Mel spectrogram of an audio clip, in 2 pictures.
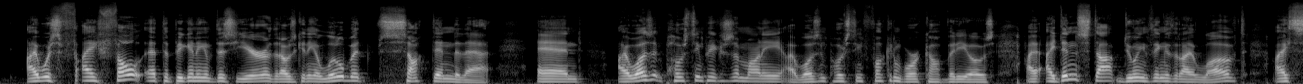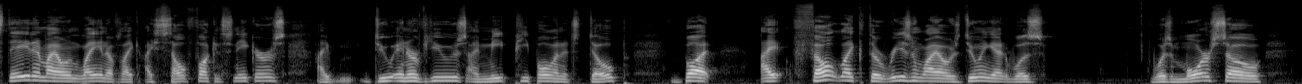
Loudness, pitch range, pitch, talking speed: -23 LUFS, 130-165 Hz, 150 Hz, 180 wpm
